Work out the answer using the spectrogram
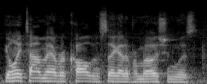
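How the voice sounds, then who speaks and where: An American man with a slightly raspy voice giving an informal, conversational talk as a guest speaker, telling anecdotes, joking and drifting into tangents. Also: steady tone, rapid-fire. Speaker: guest speaker, business leader. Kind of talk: informal lecture with anecdotes and audience questions. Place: college lecture event before an audience. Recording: rumbly live talk with background noise.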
